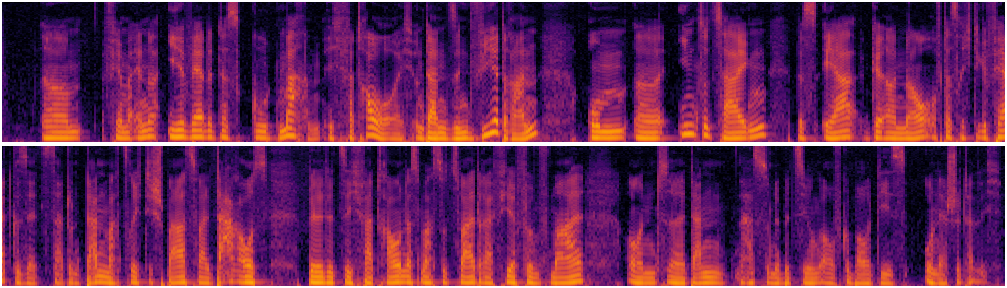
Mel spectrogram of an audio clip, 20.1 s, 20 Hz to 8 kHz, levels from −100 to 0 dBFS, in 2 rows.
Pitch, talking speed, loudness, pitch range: 115 Hz, 175 wpm, -29 LUFS, 105-125 Hz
